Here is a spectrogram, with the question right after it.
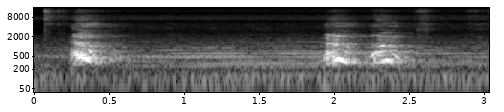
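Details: Dog barking on 21 November 2023 around 7:06 pm: one sharp bark, then a pause of about a second and a half, then two quick barks close together, over a low steady background hum.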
